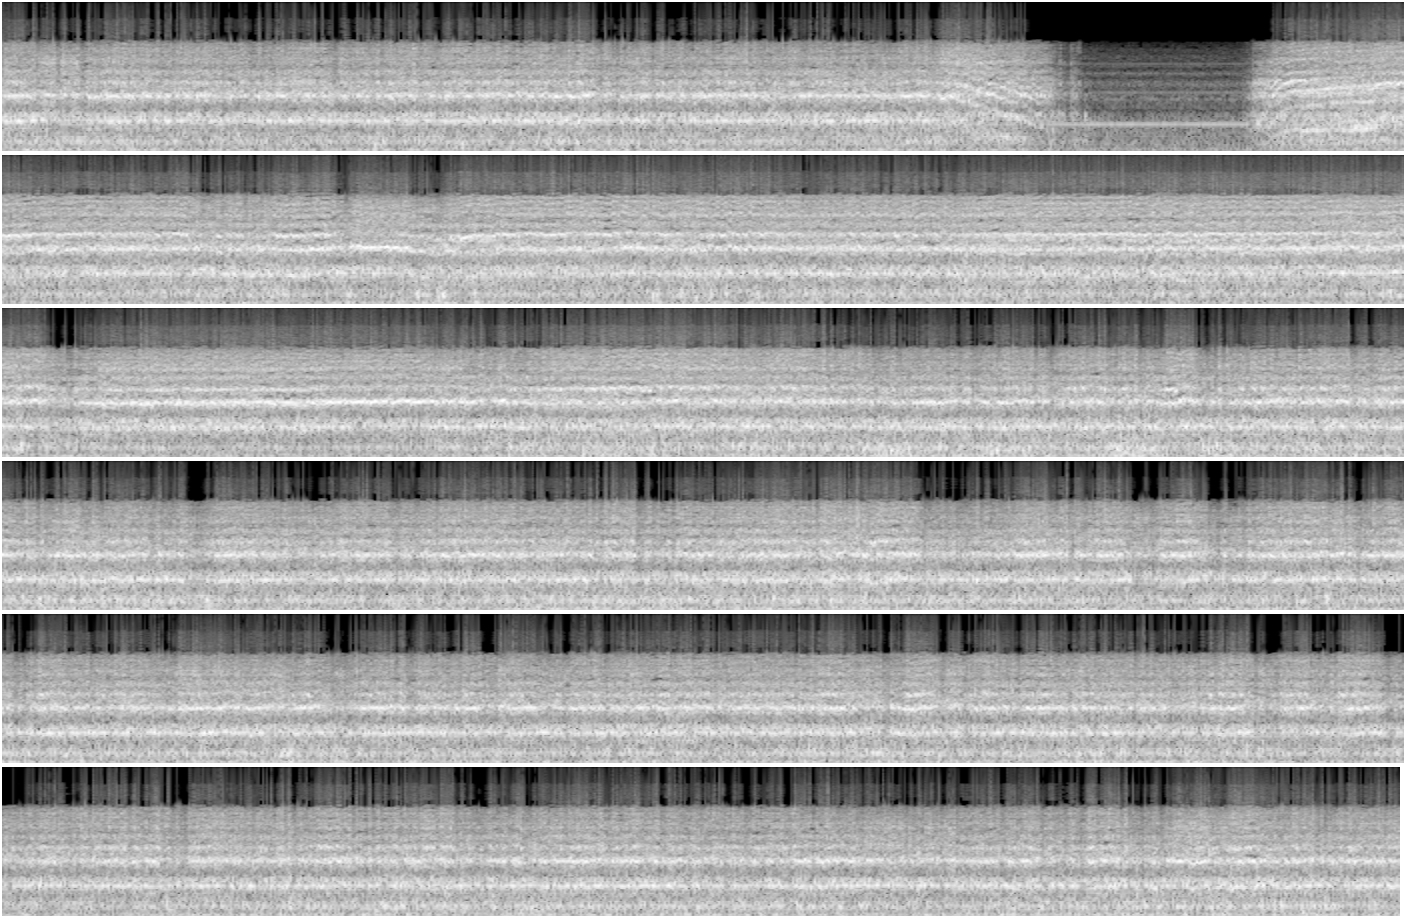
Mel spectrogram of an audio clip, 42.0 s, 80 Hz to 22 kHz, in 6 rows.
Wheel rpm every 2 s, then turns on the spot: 240, 230, 100, 150, 230, 230, 220, 230, 230, 230, 240, 230, 240, 230, 230, 230, 230, 240, 230, 240, 230.
none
